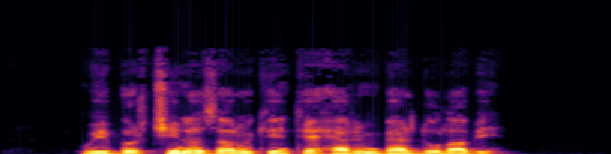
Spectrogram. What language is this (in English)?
Kurdish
